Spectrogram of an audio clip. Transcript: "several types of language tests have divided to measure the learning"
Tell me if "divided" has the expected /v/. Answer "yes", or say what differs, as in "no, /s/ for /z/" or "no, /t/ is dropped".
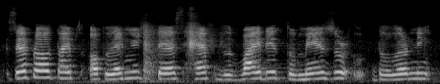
yes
